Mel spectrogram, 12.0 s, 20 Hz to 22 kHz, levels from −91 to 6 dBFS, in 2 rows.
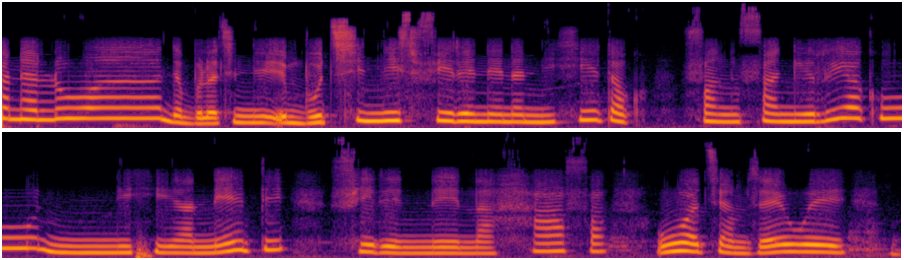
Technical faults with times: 0.00-12.00 Bluetooth SBC compression

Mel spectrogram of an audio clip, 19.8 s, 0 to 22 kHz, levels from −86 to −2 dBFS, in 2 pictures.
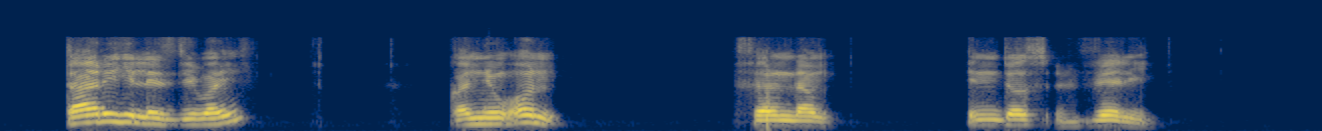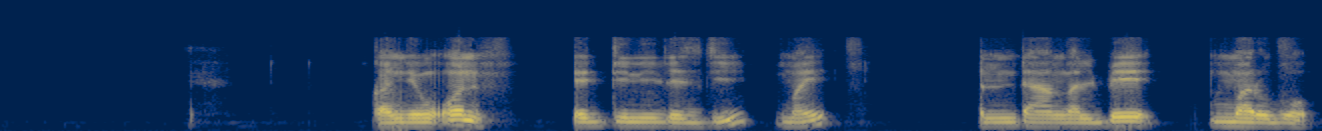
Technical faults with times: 5.74-5.77 bit errors on an ADPCM link
12.86-12.96 bit errors on an ADPCM link
18.87 bit errors on an ADPCM link

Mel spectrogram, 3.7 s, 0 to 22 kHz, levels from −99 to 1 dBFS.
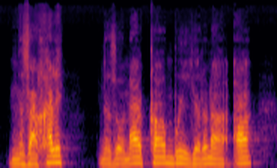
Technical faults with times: none

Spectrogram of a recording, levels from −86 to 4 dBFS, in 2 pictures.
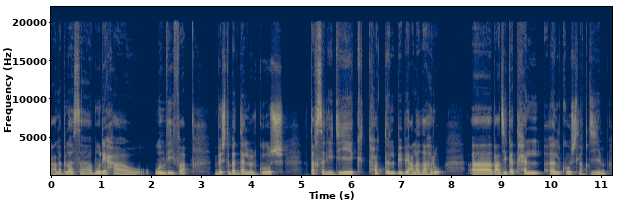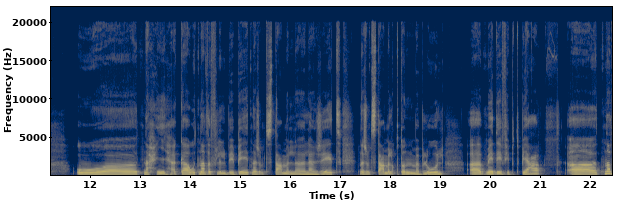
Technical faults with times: none

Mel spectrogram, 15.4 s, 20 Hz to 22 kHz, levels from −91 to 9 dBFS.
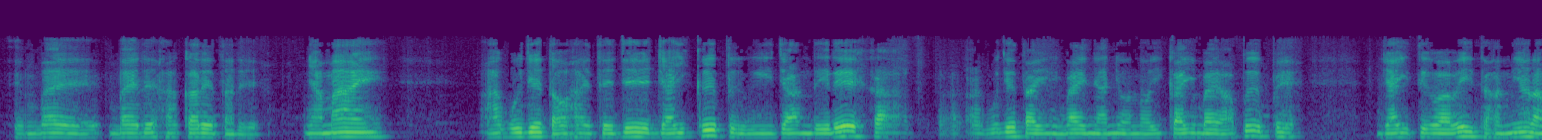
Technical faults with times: none

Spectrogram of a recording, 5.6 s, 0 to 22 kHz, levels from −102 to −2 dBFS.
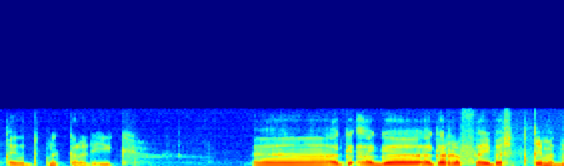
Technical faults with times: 2.51-5.60 automatic gain rising

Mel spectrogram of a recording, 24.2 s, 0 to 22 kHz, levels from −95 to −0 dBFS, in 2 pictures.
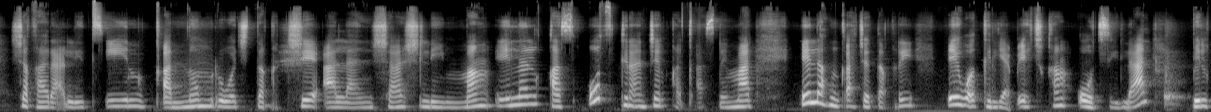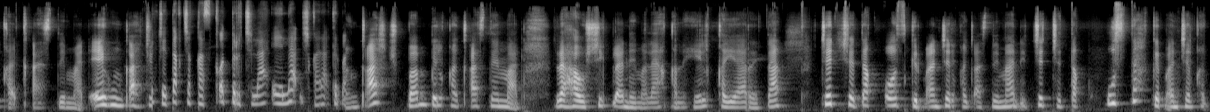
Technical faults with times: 13.64-15.58 section at the wrong speed

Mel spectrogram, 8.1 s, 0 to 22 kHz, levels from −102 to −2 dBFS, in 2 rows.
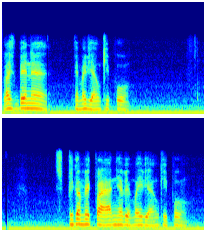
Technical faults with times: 0.90-0.93 lost AMR speech frames
4.10-4.14 lost AMR speech frames

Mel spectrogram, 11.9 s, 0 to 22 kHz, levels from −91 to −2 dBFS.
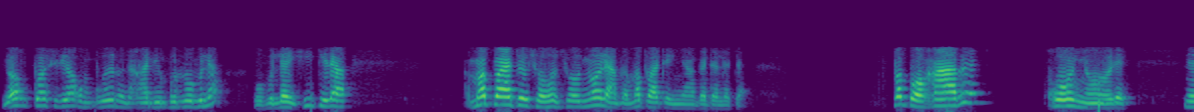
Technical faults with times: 0.00-11.95 Bluetooth CVSD headset codec
3.10 Bluetooth headset packet repeated
10.98 Bluetooth headset packet repeated

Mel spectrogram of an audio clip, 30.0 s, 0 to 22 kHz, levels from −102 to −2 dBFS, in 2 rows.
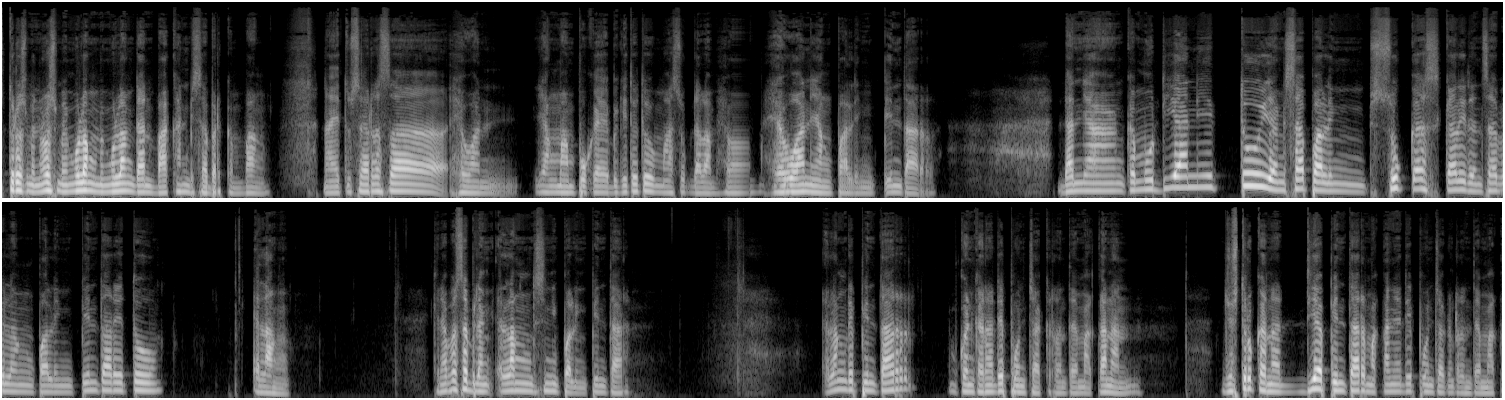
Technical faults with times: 7.31-7.49 long network dropout

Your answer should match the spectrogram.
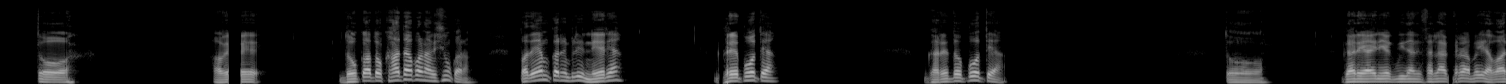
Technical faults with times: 2.28-2.45 digital broadcast dropout
7.19-7.29 digital broadcast dropout
11.15-11.20 digital broadcast dropout
14.48-14.58 digital broadcast dropout

